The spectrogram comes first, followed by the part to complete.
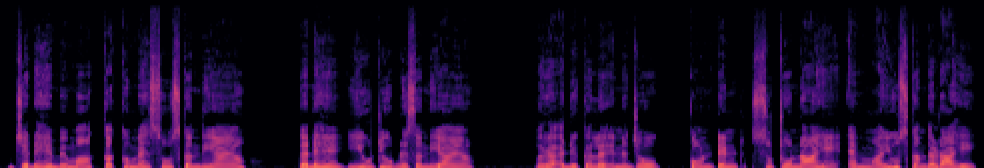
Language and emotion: Sindhi, sad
